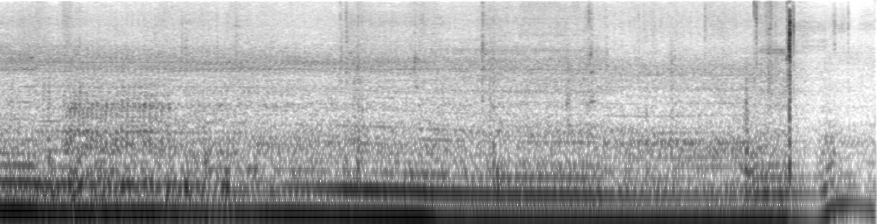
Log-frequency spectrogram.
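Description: Steady deep rumble that drones along under the car at an even level, the kind of low hum a worn bearing gives. Cause suspected, not confirmed.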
